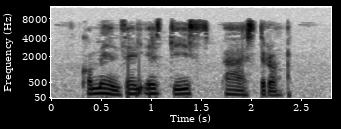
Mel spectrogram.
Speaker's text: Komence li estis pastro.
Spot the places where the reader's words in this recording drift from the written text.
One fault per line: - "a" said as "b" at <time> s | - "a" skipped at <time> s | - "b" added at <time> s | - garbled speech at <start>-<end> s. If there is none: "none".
none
